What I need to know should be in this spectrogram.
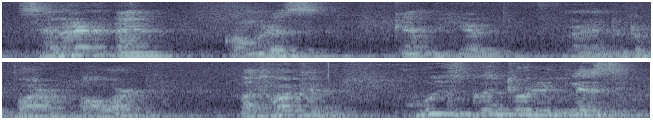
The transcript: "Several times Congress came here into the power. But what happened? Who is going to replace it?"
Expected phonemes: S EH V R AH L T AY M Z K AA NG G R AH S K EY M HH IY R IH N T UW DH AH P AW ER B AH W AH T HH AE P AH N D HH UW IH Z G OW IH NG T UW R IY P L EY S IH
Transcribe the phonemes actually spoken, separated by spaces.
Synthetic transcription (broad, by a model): S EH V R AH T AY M K AA NG G R AH S K EY M HH IY R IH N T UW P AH P AW ER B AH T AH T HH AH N HH UW IH Z G OW IH NG T UW R IY P L EY S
